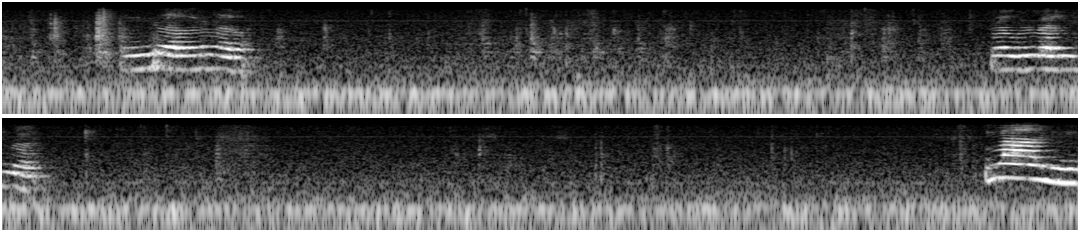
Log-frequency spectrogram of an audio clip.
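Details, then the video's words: Singing Siamese cat, a male, vocalizing at his food: three warbling, drawn-out yowls roughly every five seconds, each wavering in pitch. The final one climbs higher. A low steady hum fills the quiet gaps between them. "Singing Siamese"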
